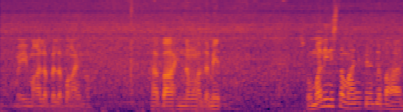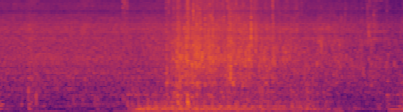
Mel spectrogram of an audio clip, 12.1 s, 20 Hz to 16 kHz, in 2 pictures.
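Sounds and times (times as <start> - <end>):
steady low hum: 0.0 - 12.0
water running and splashing: 7.9 - 12.0.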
